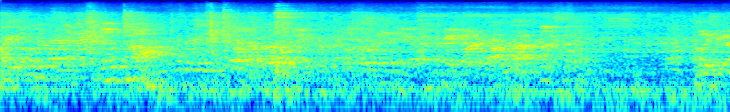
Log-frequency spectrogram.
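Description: Several people chatter in a large echoing hall.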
